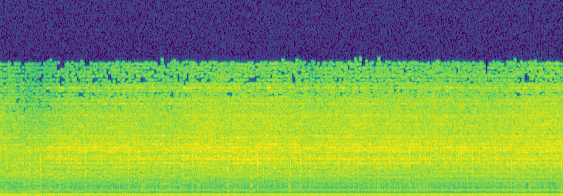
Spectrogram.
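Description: Heavy metal band playing live: one long, steady held note over a dense wall of distorted guitar and rapid drumming.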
